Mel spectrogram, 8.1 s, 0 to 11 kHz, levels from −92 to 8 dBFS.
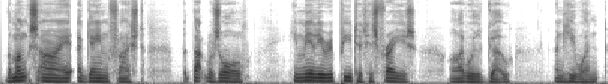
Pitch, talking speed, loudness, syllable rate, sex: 110 Hz, 140 wpm, -17 LUFS, 4.6 syllables/s, male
